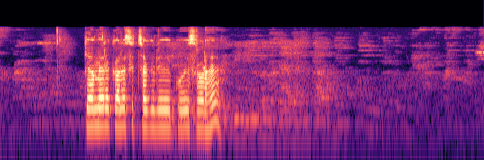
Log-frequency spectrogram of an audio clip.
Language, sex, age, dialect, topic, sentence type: Hindi, male, 31-35, Awadhi Bundeli, banking, question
